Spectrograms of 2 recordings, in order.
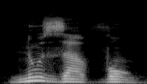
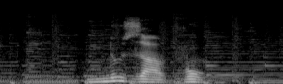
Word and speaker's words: nous avons: Recordemos que la S se pronuncia cuando el verbo empieza con vocal y la O al lado de la U suena U. Nous avons. La S al final no la pronunciamos.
